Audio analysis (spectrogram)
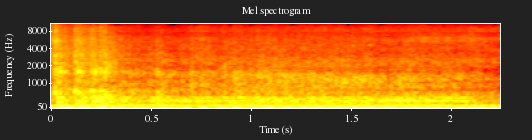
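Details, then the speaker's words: Freshly finished 6.0 LS V8 swap with new computer: catches quickly and settles into a deep, even, lopey rumble with no knocks, ticks or misses; sounds healthy. "But did you guys hear that? This thing sounds like a complete monster."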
